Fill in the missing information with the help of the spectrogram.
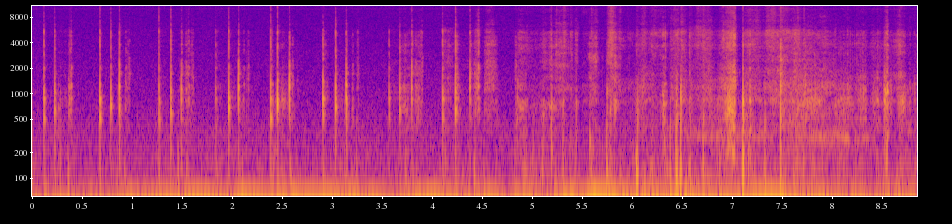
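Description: Fingernails tap and scratch across the surfaces of a small, hollow, house-shaped printed cardboard gift box as it is turned in the hands. Sharp, dry clicks come first, then give way to a denser, rougher scraping texture in the second half. Each tap dies away almost instantly, with a papery tone around 800 Hz over a low background rumble.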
